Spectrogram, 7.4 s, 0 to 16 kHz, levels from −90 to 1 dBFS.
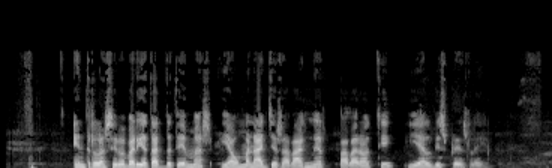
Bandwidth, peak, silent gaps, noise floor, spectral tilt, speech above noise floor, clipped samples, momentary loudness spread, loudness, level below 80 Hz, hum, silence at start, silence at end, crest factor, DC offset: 11.5 kHz; 0 dBFS; none; -62 dBFS; -6.5 dB/octave; 40 dB; under 0.1%; 11 LU; -22 LUFS; -66 dBFS; none; 0.4 s; 0.95 s; 22 dB; under 0.1%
